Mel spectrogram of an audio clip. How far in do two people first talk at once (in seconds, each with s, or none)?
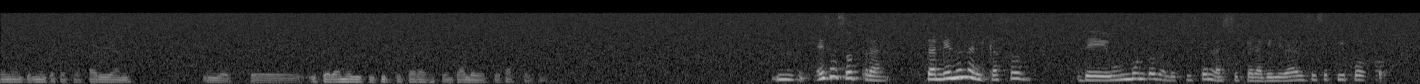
none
